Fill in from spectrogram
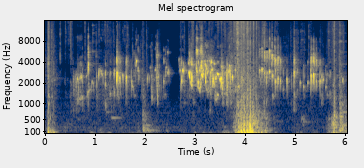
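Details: Happy pet budgerigars chattering in rapid, scratchy chirps and warbles, with a loud low thump or knock around the fourth second breaking through the stream of calls.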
